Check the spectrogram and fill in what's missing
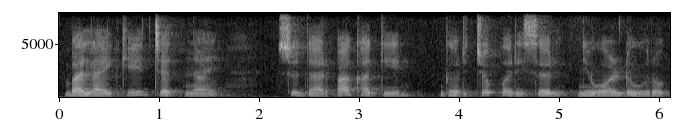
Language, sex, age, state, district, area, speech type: Goan Konkani, female, 18-30, Goa, Canacona, rural, spontaneous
